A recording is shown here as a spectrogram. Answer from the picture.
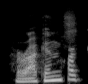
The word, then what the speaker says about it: Harkonnen: It is revealed that Harrakinus, how do you say it? Harkonnens.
